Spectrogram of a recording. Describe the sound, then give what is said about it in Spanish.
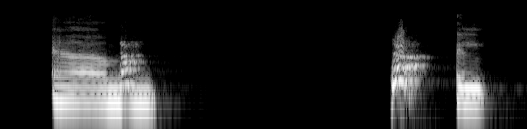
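A dog, Nakio, barks loudly: one long, drawn-out bark, a pause, then two shorter barks in quick succession, with no talking. “ay, perdón, que Nakio está ladrando.”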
